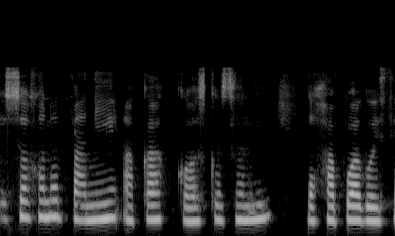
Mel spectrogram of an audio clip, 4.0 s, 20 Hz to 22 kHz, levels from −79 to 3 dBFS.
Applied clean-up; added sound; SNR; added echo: neural mask model DeepFilterNet 3.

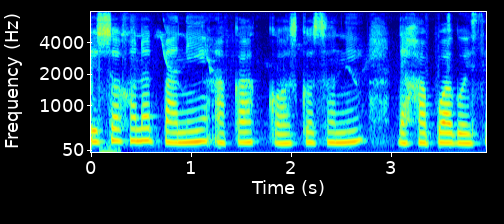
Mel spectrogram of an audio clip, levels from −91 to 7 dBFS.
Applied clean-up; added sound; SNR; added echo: none; none; none; none.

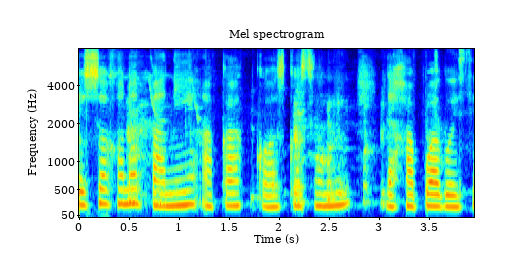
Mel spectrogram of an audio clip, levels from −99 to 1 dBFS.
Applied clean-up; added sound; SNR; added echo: neural mask model RNNoise.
